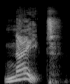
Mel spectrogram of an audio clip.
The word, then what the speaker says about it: Nite: All right, and so my number 6 for the year is Night by Night. Of course, that's spelled N-I-T-E if you're looking for them.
